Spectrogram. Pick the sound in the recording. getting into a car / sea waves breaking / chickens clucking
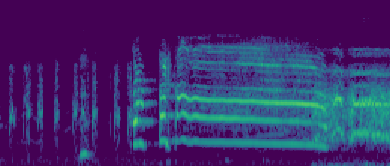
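chickens clucking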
